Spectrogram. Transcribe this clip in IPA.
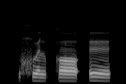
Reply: χʷ ɐ l k ɔ ʔ ɘ

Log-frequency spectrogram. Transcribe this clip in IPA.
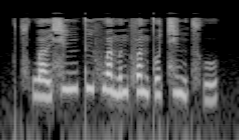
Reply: t͡sʰ w a˧˥ ɪ̯ ɕ i˥ ŋ t̪ i˥ f w ä˥˧ n̪ ə˥˧ n f a˥˧ n t̪ ɤ˥˧ t͡ɕ i˥˩ ŋ t͡sʰ u˧˥

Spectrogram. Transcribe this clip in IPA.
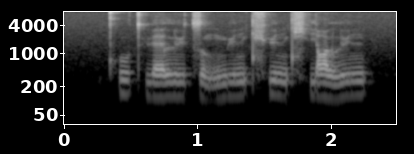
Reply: kʰ u˥ t̪ʰ ɥ ɛ˧˥ l y˧˥ t͡s ʊ̰˨˩ ŋ m y˧˥ n t͡ɕʰ y˥˧ n t͡ɕʰ j ɑ˥˩ ʊ̯ l y˥ n

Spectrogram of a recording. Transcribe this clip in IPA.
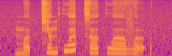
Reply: m əː˨˩ t̚ t͡ɕ ə˧ n k w əː˦˥ t̚ s əː˨˦ k w əː˧ v ə̰ː˧˨ ʔ

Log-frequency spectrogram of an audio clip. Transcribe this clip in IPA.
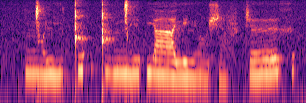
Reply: ŋ͡ǀ ɔ̤ lʲ e̤ lʲ ǃ ə̤ ʔ ŋ͡ǃ ɔ̤ ŋ͡ǀ e̤ ʔ j aː lʲ ə lʲ ɔ̤ ʃ a̤ f c ɘː x

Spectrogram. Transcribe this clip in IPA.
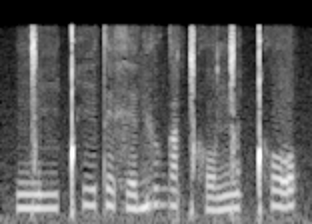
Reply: ŋ͡ǀ iː ǃʰ iː t e x e bʲ uː ɡ ɑ ǀʰ o ŋ͡ǀ ə ǃʰ o

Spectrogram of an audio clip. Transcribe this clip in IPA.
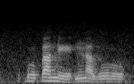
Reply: ɓ o˧ ɓ a˦ n eː˨ ɗ ũ˦ ɾ a˨ w oː˦˨

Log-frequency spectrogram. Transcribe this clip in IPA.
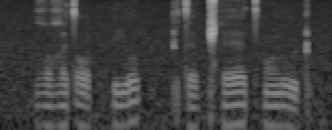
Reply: ʁ u ʁ ɛ t ɔ | ɾ i o̯ | ʈ ʊ t ɛ o̯ ǁʰ ɛː t̪ʰ ɔ̃ l uː ʈ

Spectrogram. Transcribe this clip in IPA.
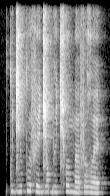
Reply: tʷ ɘ d͡ʑ i tʷ ɘ f e d͡ʑ ɔ b ɨ t͡ɕʰ o m ɐ f ɘ ʁʷ ɛ

